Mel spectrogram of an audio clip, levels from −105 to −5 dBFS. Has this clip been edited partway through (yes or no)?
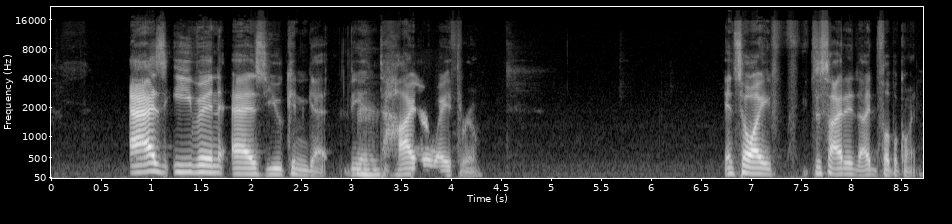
no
